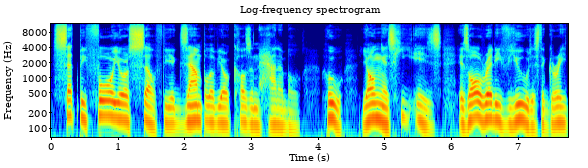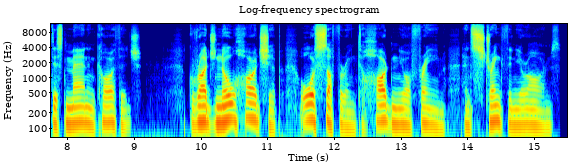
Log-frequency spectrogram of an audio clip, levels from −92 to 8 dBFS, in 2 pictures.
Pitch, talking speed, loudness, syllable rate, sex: 130 Hz, 140 wpm, -20 LUFS, 4.3 syllables/s, male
